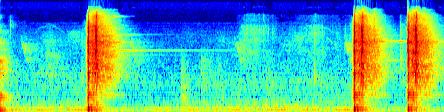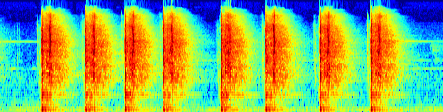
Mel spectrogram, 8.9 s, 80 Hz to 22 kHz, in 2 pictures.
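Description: A P320 M17 gel blaster pistol fires one sharp crack, then after a pause fires about ten more rapid, evenly spaced snapping shots, close and loud.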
